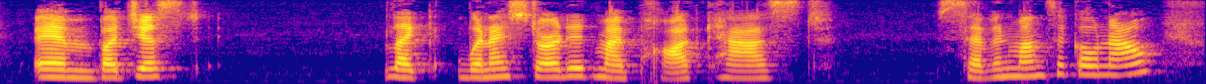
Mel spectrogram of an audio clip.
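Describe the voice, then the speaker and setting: With a Danish accent, a woman speaks at a fairly slow pace in a bright, sharp tone, her fairly high pitch showing ordinary variation and long, frequent pauses. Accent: Danish accent, imperfect English. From Denmark. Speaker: fitness YouTuber and podcaster. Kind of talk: podcast interview. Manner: casual, uses many fillers.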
